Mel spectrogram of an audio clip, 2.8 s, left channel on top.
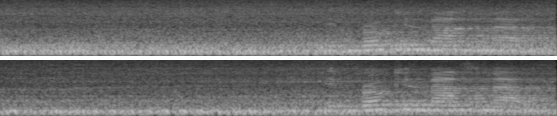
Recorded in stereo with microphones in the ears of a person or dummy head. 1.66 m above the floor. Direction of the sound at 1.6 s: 15° right (ahead or behind).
